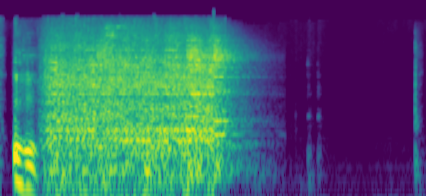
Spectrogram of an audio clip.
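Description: Scene-transition sound effect: a dense, hissing swell with held tones lasts about two seconds and then fades out, leaving near quiet with a couple of faint ticks.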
